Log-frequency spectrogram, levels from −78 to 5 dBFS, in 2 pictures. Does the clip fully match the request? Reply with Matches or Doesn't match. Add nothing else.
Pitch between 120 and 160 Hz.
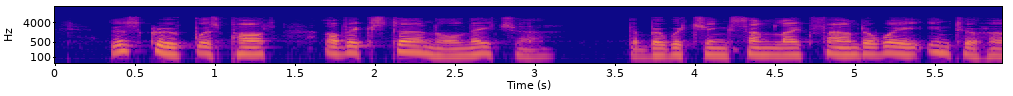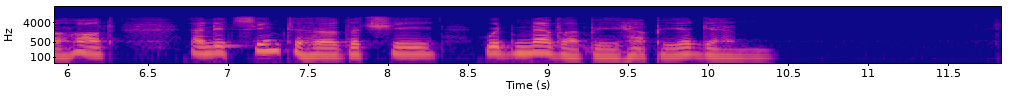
Matches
